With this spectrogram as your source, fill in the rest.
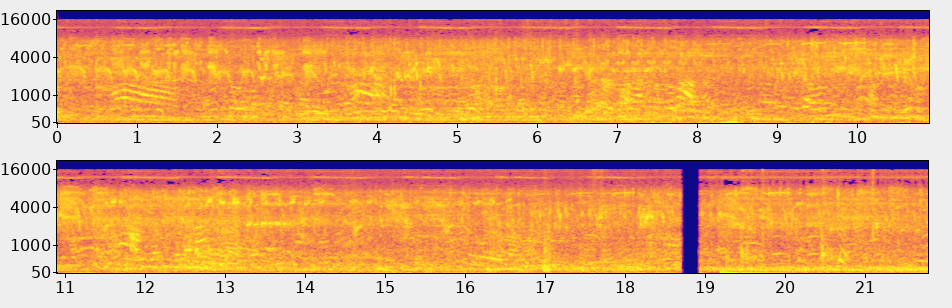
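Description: A crowd of children chatters outdoors.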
